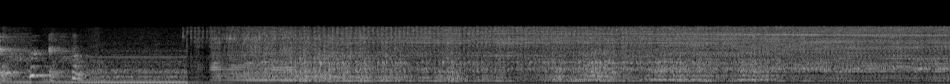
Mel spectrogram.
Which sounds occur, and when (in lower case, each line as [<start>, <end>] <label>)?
[0.00, 0.92] cough
[0.00, 9.50] mechanisms
[0.85, 1.01] surface contact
